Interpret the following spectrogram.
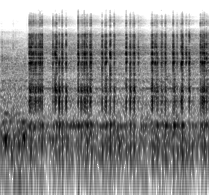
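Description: MIG welding arc crackling in a quick, irregular series of short bursts, starting about a quarter second in. The wire welder is tacking a steel plate onto the spider gears of a rear differential to lock it solid.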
